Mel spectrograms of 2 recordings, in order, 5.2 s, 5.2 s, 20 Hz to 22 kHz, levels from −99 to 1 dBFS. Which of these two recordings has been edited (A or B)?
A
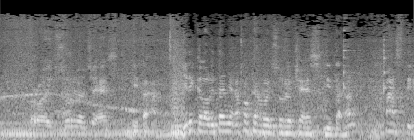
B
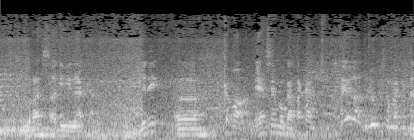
A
